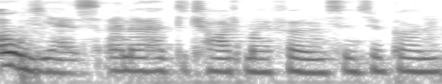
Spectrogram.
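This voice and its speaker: Dark, mellow female voice, somewhat breathy. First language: Mandarin. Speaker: vlogger. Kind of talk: casual vlog talk to camera.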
